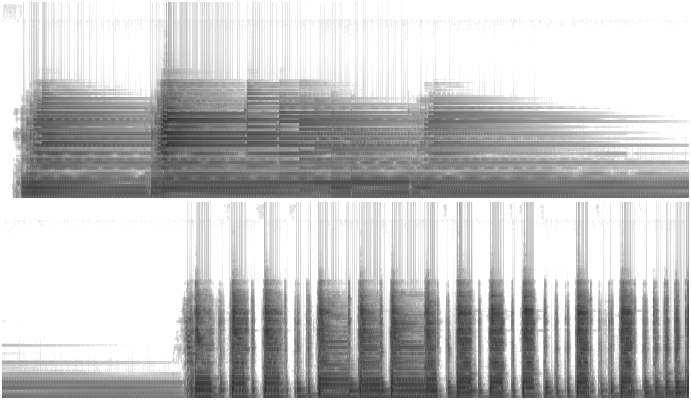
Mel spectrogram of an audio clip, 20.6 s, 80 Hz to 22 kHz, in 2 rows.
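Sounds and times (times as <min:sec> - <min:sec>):
Fender Twin guitar amplifier: 0:00.2 - 0:20.6.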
